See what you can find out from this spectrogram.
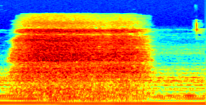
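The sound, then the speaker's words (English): A single deep, slow breath, drawn in during a guided meditation: a steady, airy rush that holds at an even level for about a second and a half, then gives way to near quiet. “And I want you to begin by taking a deep breath in”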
